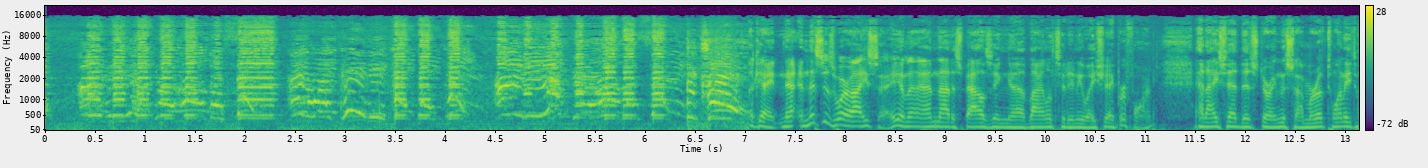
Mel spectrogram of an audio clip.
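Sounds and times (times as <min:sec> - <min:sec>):
car horns honking on a busy street: 0:00.0 - 0:07.0
crowd chanting rhythmically on a busy street: 0:00.0 - 0:07.1
speech: 0:07.1 - 0:13.1.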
